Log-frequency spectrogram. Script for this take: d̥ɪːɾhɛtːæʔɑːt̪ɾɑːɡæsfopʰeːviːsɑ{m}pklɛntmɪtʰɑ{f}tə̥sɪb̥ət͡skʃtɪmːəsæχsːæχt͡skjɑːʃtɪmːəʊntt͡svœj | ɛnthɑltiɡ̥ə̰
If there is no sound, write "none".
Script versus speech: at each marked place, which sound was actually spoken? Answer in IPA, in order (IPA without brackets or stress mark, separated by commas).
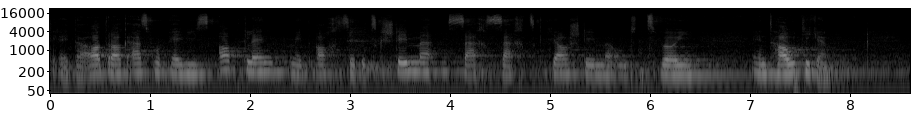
none, χ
